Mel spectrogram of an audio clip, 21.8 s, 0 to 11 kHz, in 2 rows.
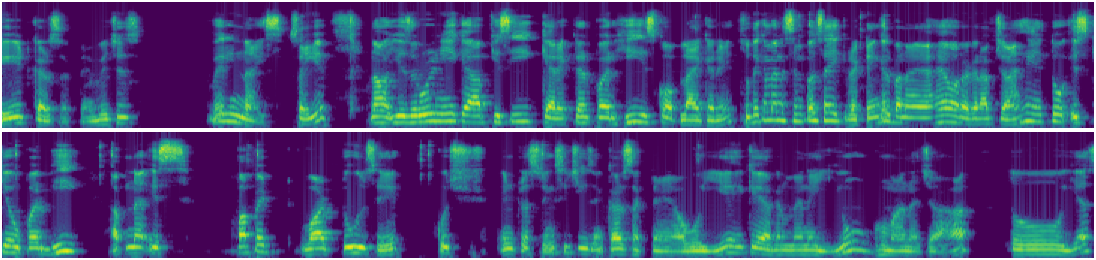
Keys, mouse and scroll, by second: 3.3 scroll down 2, 3.5 alt+scroll up 1, 5.6 alt+scroll down 1, 6.9 click, 7.9-21.8 drag.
